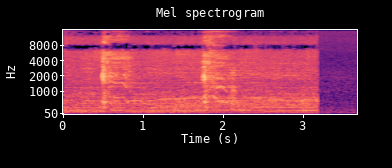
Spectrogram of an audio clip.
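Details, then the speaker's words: Two short, sharp adult dry coughs over background music, with no rattle or wet sound. "Ada yang ngalamin batuk barusan kayak batuk aku, batuk kering kayak gitu."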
